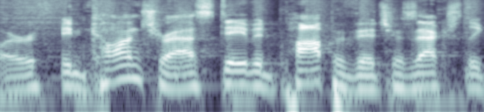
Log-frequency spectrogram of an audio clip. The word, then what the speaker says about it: Popovici: Popovici, not Papavici. Even though pronouncing it that way might make you feel cool and a little bit fancy. It's Popovici.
